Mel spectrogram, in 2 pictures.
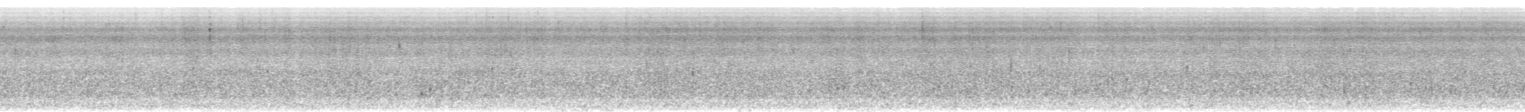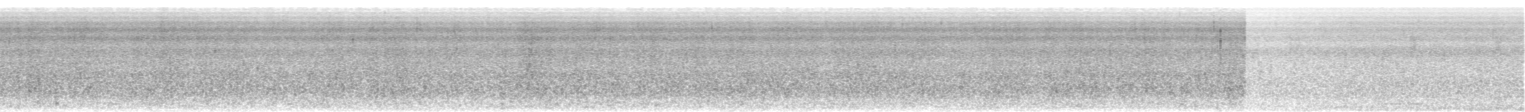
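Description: A shallow, fast-flowing river rushing steadily over stones and rocks. It cuts off abruptly about two seconds before the end, leaving a quieter steady hiss.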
